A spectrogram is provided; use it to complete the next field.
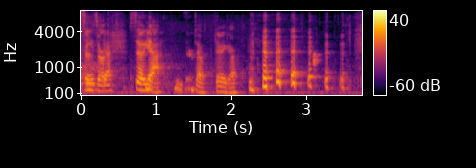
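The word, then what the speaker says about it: Siser: caer but you pronounce Cesar so yeah so there you go not as in like Caesar salad yeah there is a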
